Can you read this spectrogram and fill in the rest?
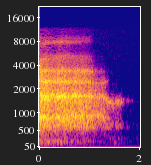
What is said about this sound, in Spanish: Toma tres respiraciones profundas, por favor. Una. Ah.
